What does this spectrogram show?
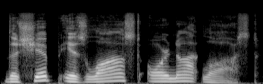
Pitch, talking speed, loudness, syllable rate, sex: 135 Hz, 160 wpm, -17 LUFS, 2.9 syllables/s, male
